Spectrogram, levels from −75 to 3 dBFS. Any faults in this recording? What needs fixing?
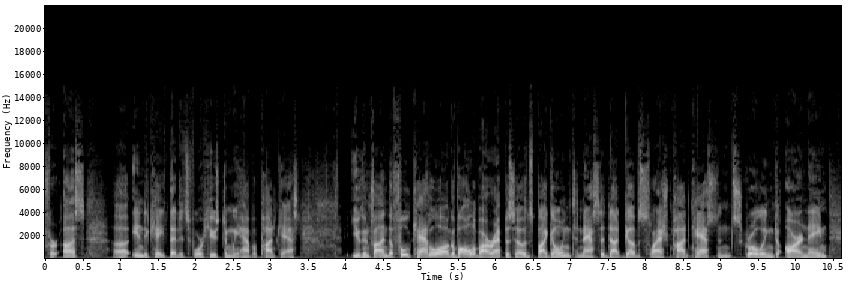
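A gain stage ran about 1 dB past its ceiling at 1.69 s, just before "it's for", so the tops of that speech peak were sliced flat: hard clipping. Because the overload is slight and brief, the flattened waveform adds a short burst of high harmonics, heard as a single small crackle on that peak rather than sustained fuzz. To prevent it, lower the input or recording gain by a few decibels so peaks keep headroom below full scale.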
